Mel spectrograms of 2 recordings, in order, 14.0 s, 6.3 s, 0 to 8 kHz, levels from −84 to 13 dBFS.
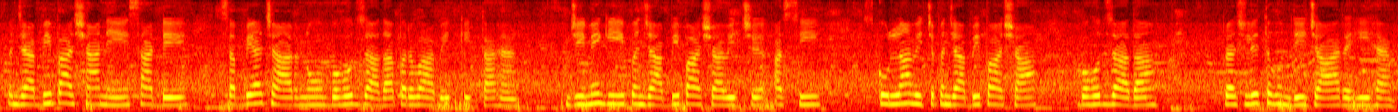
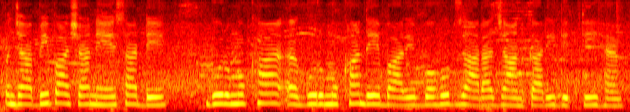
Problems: none marked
